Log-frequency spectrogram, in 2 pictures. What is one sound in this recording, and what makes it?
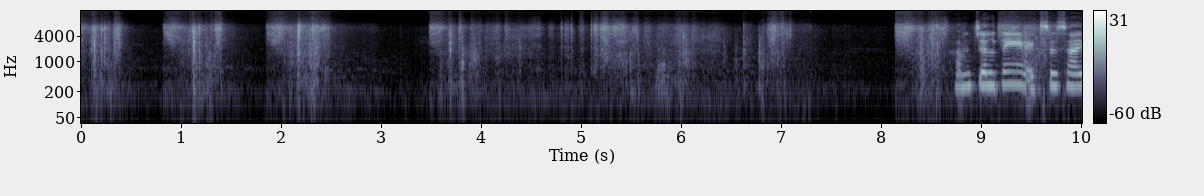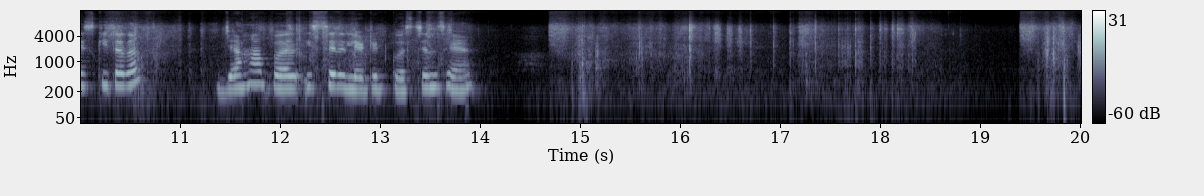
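Paper pages rustle and flip as a notebook is leafed through.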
